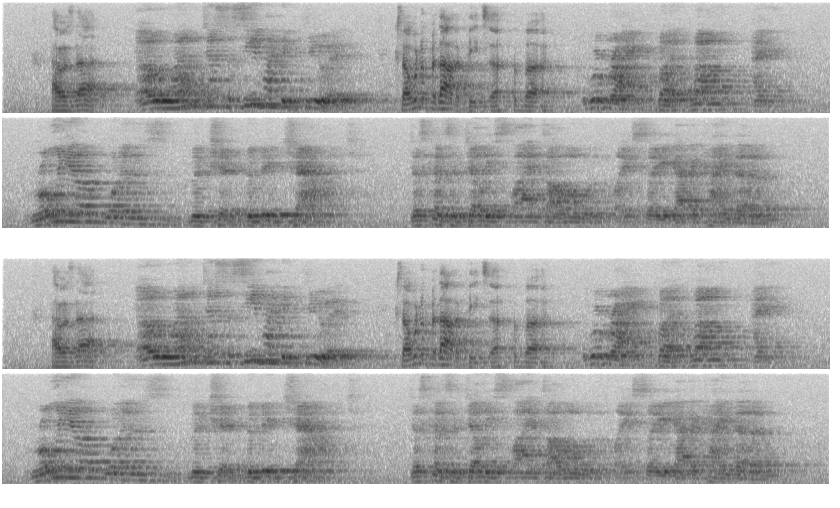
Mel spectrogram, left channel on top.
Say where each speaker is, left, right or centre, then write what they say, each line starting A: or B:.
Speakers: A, on the left; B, on the left.
A: was that?
B: oh well, just to see if I could do it.
A: Because I wouldn't put that on a pizza, <laughs> but
B: We're right, but well, I rolling it up was the chip the big challenge just because the jelly slides all over the place so you got to kind of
